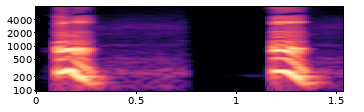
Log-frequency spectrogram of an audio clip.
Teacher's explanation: Eh bien, il en va de même avec A, lèvres légèrement arrondies, bouche bien ouverte, et en, où, vous le sentez là aussi, le voile du palais s'abaisse et chasse une partie de l'air vers le nez.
